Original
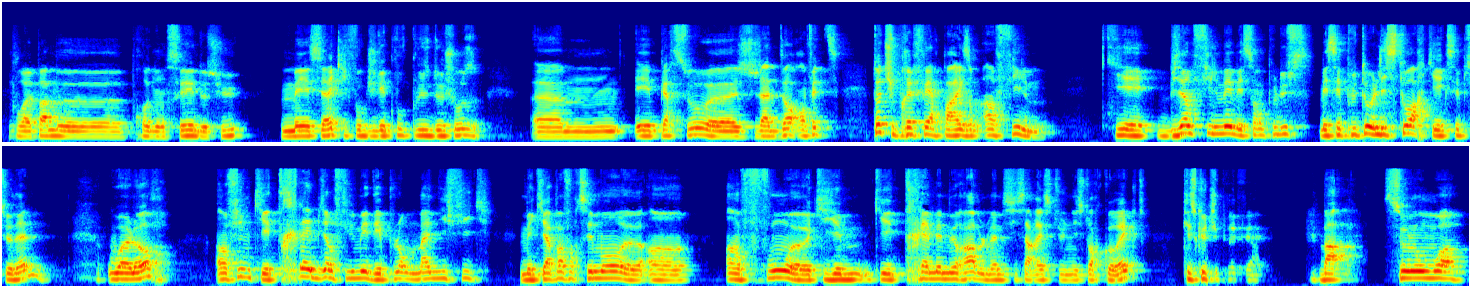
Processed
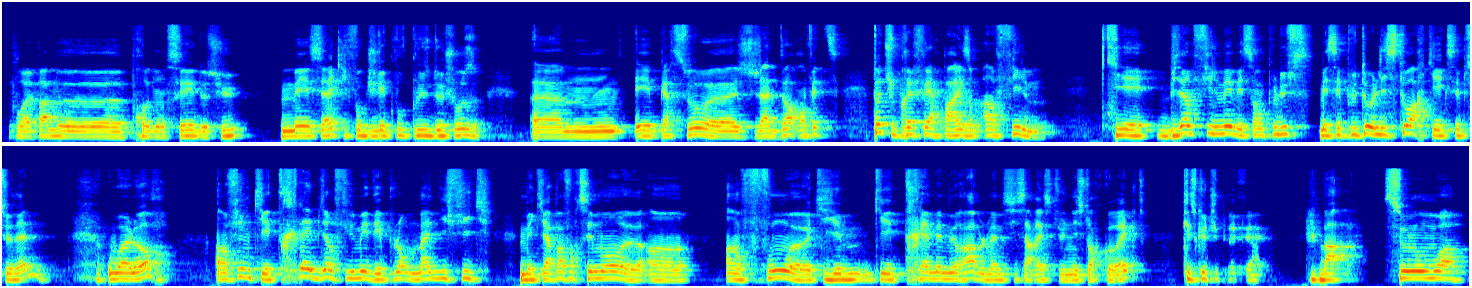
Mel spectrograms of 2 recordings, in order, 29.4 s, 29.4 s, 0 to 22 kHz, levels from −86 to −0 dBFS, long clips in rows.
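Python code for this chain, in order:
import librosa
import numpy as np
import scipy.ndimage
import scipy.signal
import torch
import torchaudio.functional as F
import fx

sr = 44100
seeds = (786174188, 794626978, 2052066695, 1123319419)

y = fx.recorder_agc(x, sr, target_db=-8.5, rise_db_per_s=19.0, max_gain_db=30)
y = fx.peak_eq(y, sr, hz=4000.0, db=fx.steps((0.0, -7.0), (7.74, -14.0), (9.09, -7.5)), octaves=0.81)
y = y * librosa.db_to_amplitude(-7.5)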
